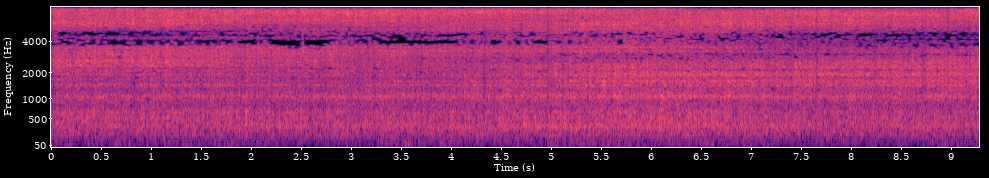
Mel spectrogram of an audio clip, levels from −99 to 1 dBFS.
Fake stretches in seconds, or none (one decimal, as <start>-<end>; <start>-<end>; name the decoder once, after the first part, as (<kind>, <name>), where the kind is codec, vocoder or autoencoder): 0.6-1.6 (vocoder, BigVGAN v2); 5.0-5.5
